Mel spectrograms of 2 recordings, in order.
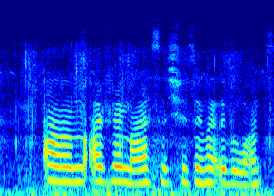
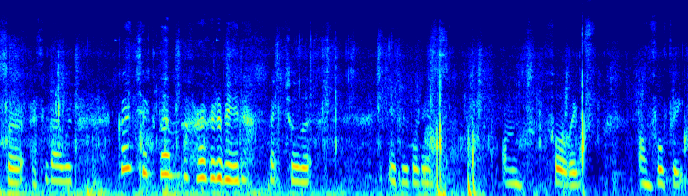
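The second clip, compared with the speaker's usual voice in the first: ordinary talk, nothing marked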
